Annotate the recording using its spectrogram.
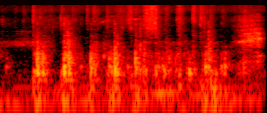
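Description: Plastic-gloved fingers pressing and patting a small piece of poster board down onto wet alcohol ink: a run of soft, irregular little taps and rustles.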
